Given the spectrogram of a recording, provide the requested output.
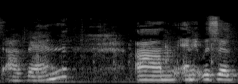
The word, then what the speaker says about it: Aven: A Aven is the river and it's not Avon. It's actually pronounced Aven.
